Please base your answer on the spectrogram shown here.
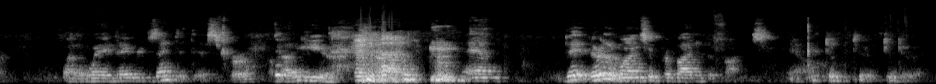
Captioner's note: laughter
